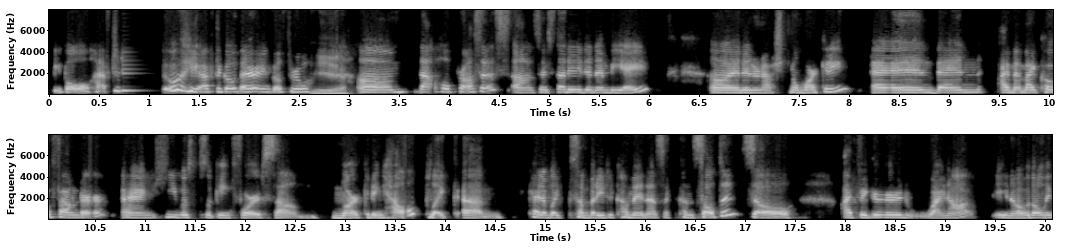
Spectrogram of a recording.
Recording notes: This episode was recorded through a Zoom-call on January 19, 2022.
